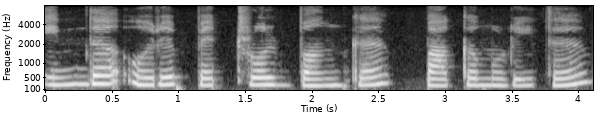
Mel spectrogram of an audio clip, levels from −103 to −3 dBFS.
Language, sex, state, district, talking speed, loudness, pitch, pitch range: Tamil, female, Tamil Nadu, Nilgiris, 85 wpm, -17 LUFS, 245 Hz, 230-265 Hz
